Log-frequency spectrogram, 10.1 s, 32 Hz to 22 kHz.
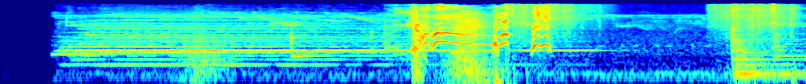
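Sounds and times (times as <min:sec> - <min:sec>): background music: 0:00.6 - 0:07.9, 0:09.0 - 0:10.0.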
